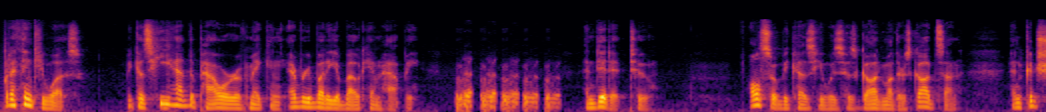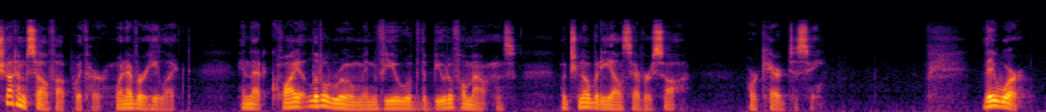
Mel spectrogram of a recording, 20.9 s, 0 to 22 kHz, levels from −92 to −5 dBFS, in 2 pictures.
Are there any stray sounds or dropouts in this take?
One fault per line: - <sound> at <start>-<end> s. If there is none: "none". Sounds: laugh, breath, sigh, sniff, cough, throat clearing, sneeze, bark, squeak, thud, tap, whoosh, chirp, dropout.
- laugh at 4.5-5.6 s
